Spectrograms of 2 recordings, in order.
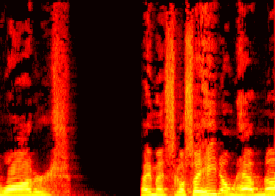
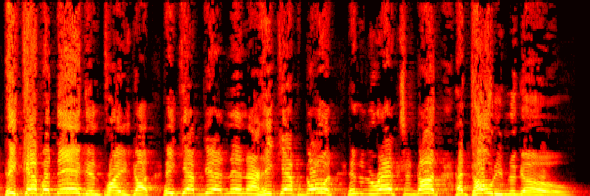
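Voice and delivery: high, driving revival preacher; high-pitched pulpit shouting; full-force preaching; 7 semitones higher than usual. Real, not acted. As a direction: preach it hard, pitched well up.

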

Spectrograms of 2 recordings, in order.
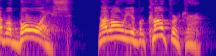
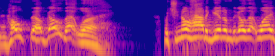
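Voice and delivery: ordinary talk, nothing marked

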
